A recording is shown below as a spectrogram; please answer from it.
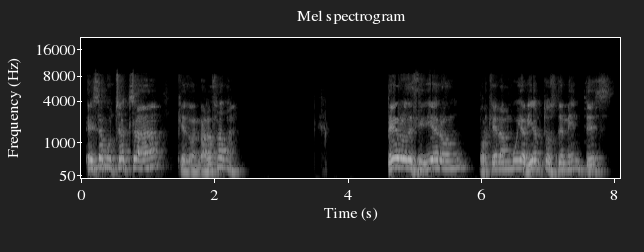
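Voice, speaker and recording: A man with a high, light voice tells a long moral story as a rabbi preaching. He talks in an animated way, repeats phrases and puts rhetorical questions to his listeners. The sound rings in an echoey room. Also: takes it slowly, long pauses. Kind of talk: storytelling sermon.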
